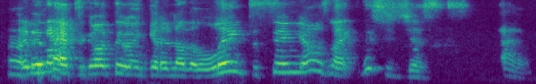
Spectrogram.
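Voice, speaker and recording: A woman's voice: on the high side, animated, fast talker, warm tone, husky. A woman hosting a casual livestream interview over a video call, chatty and rambling as she reads out viewer comments. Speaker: show host.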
